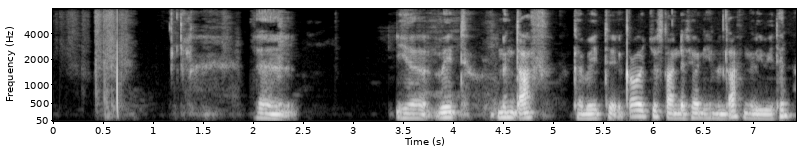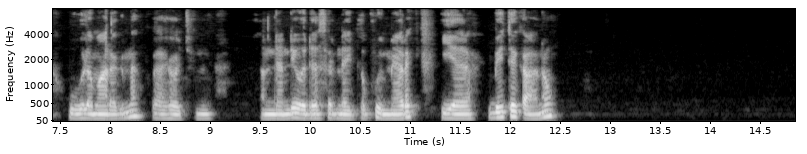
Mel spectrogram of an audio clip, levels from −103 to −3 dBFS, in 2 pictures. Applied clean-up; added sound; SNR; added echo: none; none; none; none.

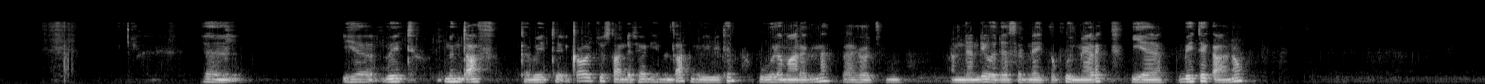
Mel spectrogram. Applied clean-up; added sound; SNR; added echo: neural separator model SepFormer DNS4.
